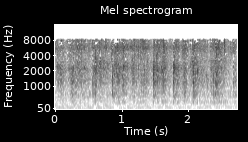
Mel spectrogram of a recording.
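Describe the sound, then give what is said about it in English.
A church audience claps hands in praise during a morning service, a sustained, dense round of clapping with a loose, pulsing rhythm. “If that's you this morning, get the Lord a hand clap of praise”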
